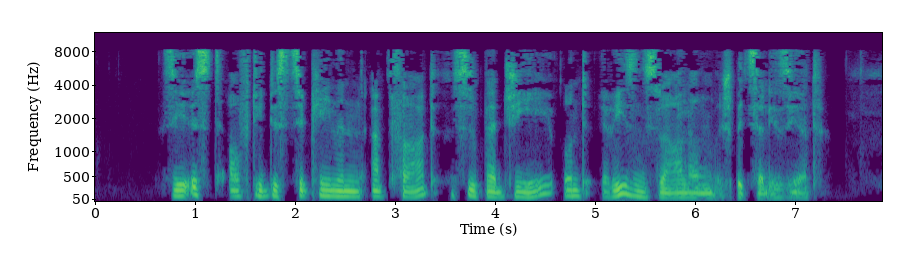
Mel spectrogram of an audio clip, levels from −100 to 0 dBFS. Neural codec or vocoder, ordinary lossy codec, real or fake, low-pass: codec, 24 kHz, 1 kbps, SNAC; MP3, 32 kbps; fake; 10.8 kHz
